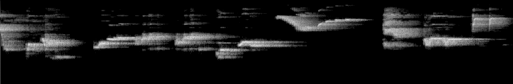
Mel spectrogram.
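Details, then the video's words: Orange-headed thrush singing in its ngeplong style, a natural recording used to prompt other birds to sing: a rapid varied run of sharp high whistles and slurred notes, some phrases sweeping downward, broken by brief pauses. "ANIS KEMBANG GACOR, pancingan suara asli alam anis kembang"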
